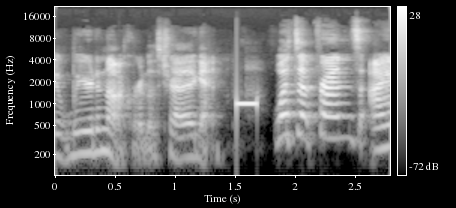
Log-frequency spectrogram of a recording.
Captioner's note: beep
